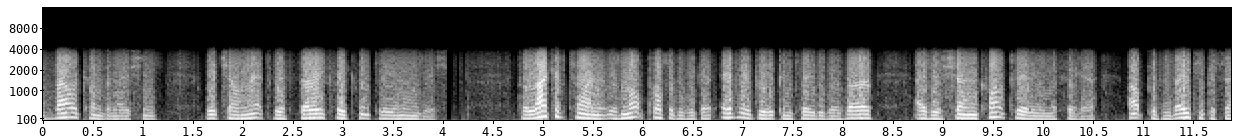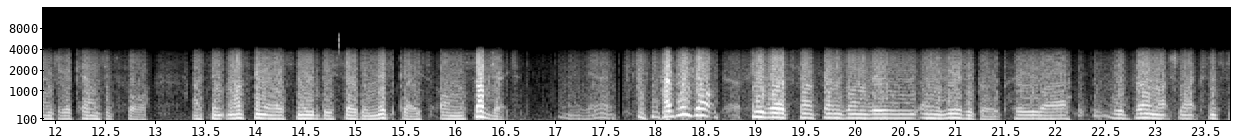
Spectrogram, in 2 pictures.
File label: speech distorted; Digital Distortion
